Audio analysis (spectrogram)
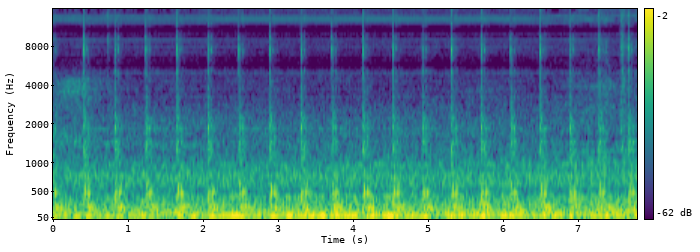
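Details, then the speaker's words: New Vevor 12V 8k diesel heater in a 600 sq ft shop at startup, still blowing cold air: crisp ticks about twice a second over a low fan hum as the pump cycles fuel into the heater. Normal fuel pump ticking. "all right don't know if you can hear that that's the pump cycling in it's going to dump fuel into the the heater portion of the"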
